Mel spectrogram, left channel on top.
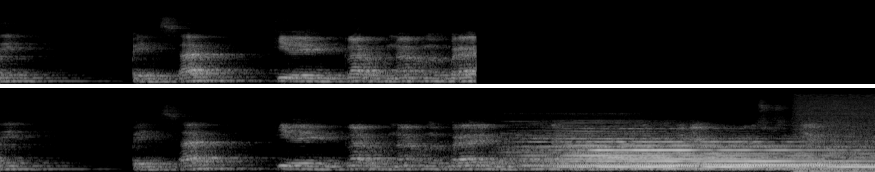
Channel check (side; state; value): left; drops out; at 4.8 s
